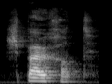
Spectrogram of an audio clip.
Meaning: scupper
- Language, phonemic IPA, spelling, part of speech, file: Dutch, /ˈspœyɣɑt/, spuigat, noun, Nl-spuigat.ogg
